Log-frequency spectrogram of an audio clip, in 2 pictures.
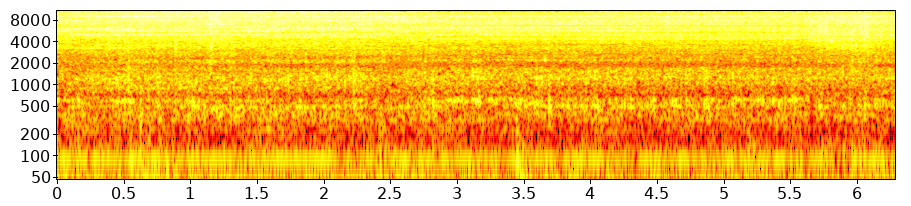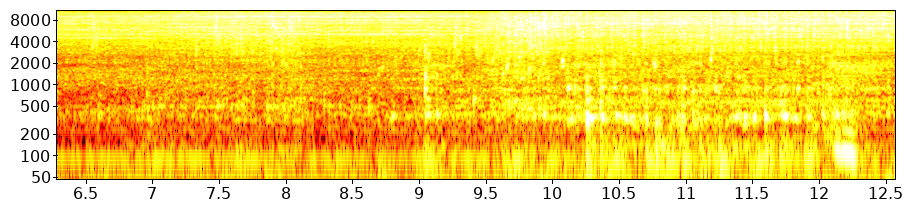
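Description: Running water filling a plastic freezer bag of crappie fillets to the brim, to drive out the air before freezing. From about nine seconds in it grows louder and busier, with splashes and small knocks.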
